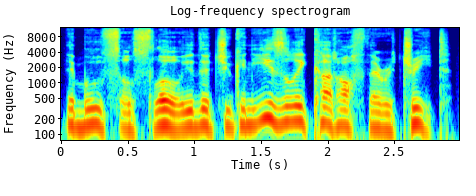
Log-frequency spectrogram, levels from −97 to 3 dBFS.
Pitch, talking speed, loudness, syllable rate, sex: 145 Hz, 240 wpm, -18 LUFS, 5.6 syllables/s, male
